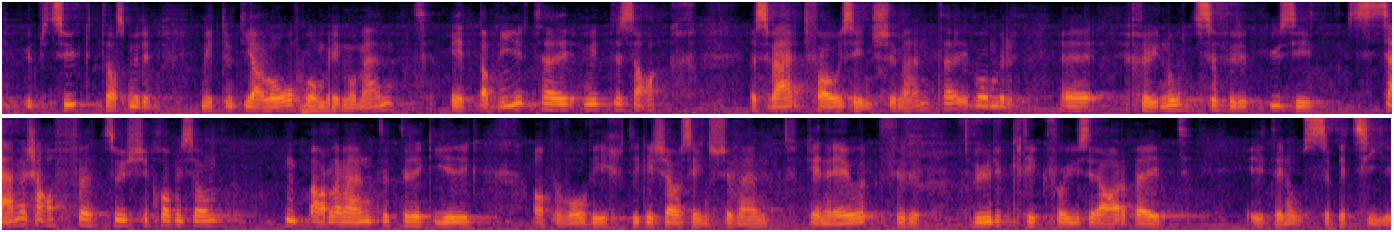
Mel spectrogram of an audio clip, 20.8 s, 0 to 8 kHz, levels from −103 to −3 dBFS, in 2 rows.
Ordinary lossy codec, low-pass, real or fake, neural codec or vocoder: none; none; fake; codec, 16 kHz, 4 kbps, FreqCodec, smaller model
